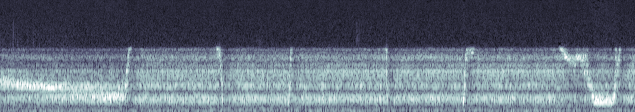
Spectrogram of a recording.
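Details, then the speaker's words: Ham radio receiver picking up switch-mode power supply RF interference: a steady rough hiss with whistling tones that slide as the supply's noise offset control is turned. This shifts the noise off frequency, but the noise wanders. "So theoretically what you can do if you're operating on a frequency and you've got this interfering noise, you can adjust that noise offset to get rid of it. The problem is, it wanders. It moves around."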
